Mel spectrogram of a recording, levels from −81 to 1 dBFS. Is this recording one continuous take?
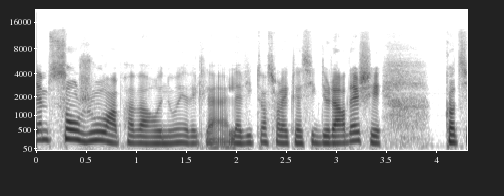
yes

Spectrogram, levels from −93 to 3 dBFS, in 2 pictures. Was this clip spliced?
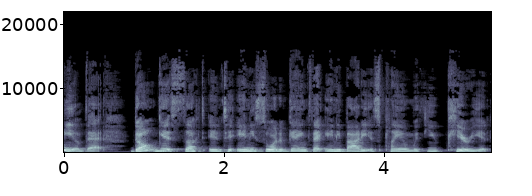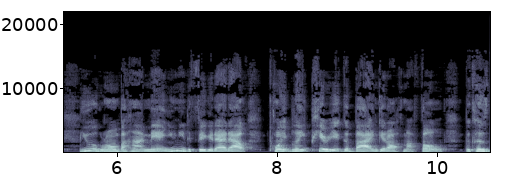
yes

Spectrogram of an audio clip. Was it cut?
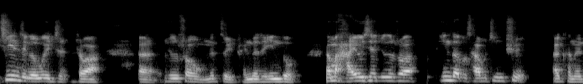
yes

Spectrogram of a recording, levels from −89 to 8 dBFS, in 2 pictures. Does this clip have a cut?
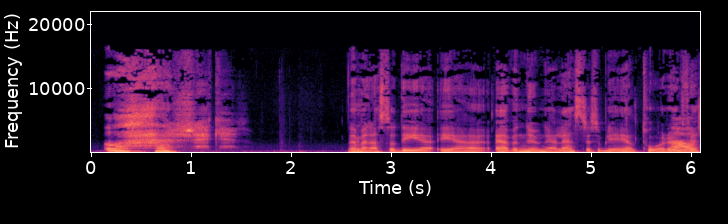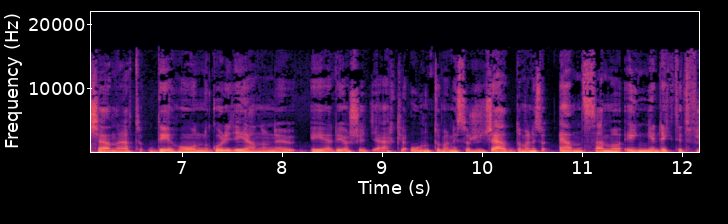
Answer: yes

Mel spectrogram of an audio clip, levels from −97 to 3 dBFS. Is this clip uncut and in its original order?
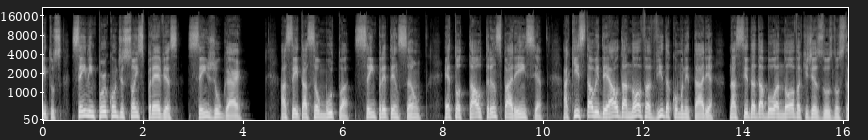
yes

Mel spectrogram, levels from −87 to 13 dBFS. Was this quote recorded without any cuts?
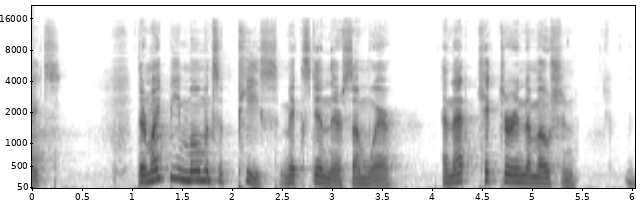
yes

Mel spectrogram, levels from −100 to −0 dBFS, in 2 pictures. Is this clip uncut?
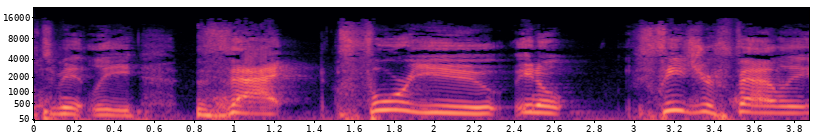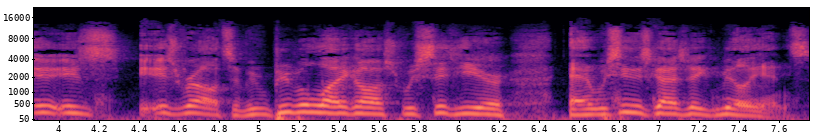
yes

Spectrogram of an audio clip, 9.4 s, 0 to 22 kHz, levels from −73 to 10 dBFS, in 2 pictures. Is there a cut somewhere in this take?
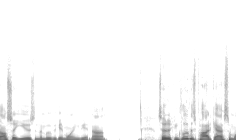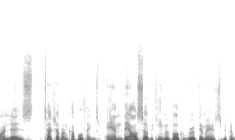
yes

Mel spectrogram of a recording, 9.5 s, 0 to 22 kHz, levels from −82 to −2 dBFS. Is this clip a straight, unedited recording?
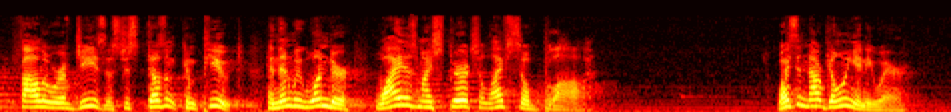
no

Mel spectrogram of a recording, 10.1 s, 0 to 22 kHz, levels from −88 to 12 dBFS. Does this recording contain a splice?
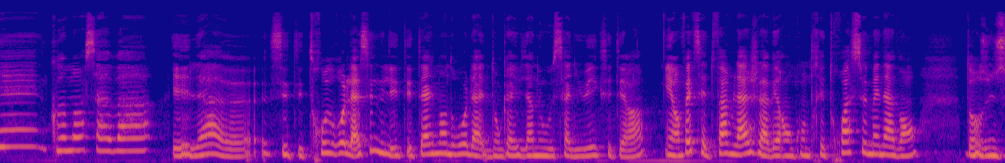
no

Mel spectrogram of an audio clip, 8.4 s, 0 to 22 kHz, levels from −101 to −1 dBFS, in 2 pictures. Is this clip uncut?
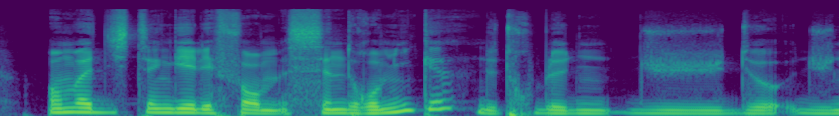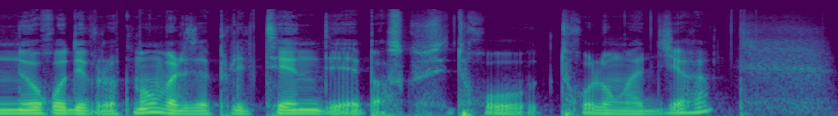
yes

